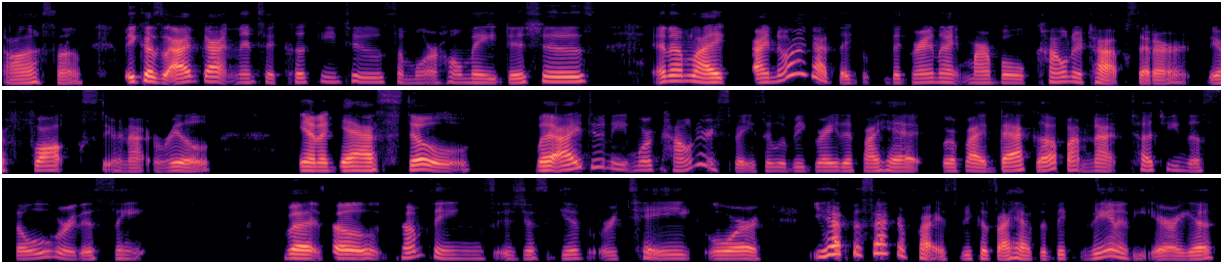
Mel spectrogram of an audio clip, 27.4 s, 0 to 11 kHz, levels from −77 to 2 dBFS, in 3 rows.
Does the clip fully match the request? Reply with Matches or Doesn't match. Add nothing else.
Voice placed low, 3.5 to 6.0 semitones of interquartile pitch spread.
Doesn't match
